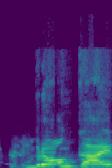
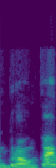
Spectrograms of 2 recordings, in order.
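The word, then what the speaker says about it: bronchi: Trachea के बाद ब्रोंकाई में जाता है। ब्रोंकाई क्या होता है? कहीं ब्रोंकी बोल देते हैं, कहीं ब्रोंकाई बोल देते हैं, बस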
